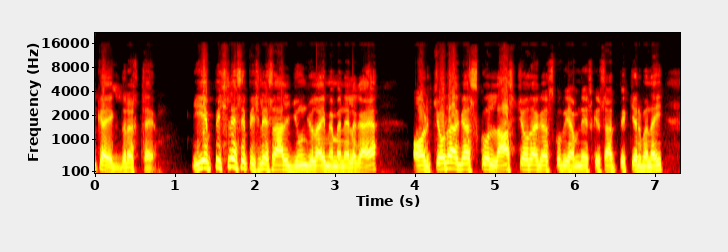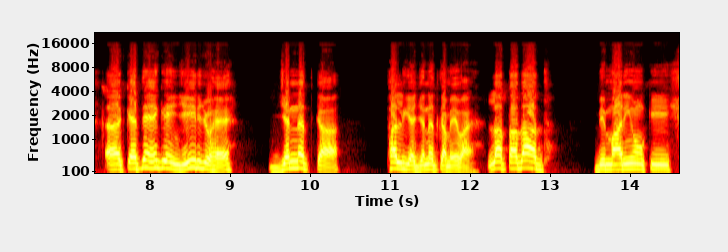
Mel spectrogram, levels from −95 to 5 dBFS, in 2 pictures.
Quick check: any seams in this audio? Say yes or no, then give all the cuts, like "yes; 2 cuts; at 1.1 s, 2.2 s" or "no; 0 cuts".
no; 0 cuts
